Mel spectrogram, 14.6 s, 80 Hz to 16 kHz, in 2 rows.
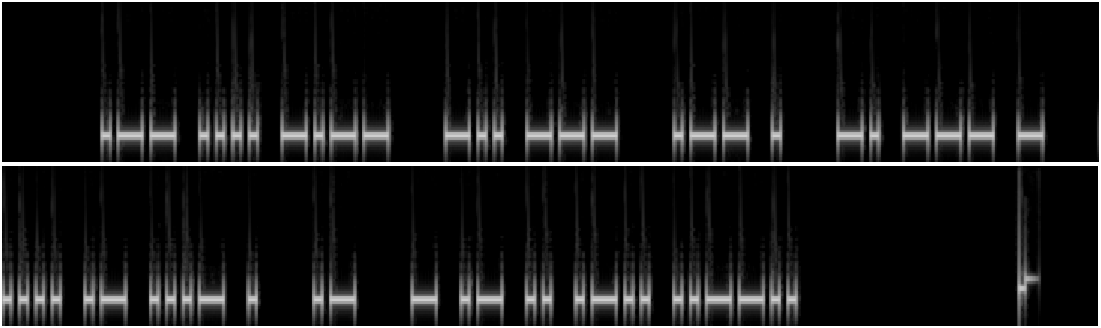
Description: Morse code, heard as a keyed tone, about 22 wpm, 700 Hz. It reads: WHY DO WE NOT HAVE A TAIL?
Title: Sentences from Top 1000 Words - Review Part 3 - 22wpm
